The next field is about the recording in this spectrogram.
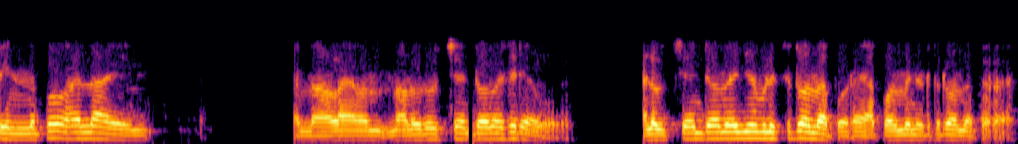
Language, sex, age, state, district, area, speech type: Malayalam, female, 18-30, Kerala, Kozhikode, urban, conversation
